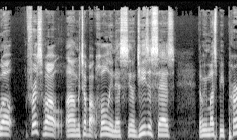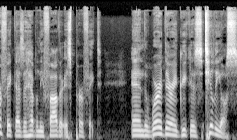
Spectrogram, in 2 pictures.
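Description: Speaking at a moderate pace, a man has an unremarkable speaking voice with a fairly high pitch and ordinary pitch variation. The sound is dry and close, without echo. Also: very even loudness, very clean recording, silent background. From New Jersey, US (born in Barbados). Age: 50s. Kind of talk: interview.

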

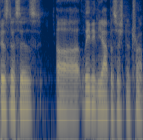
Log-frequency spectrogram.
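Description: In a plain, everyday voice, a man speaks at a medium pitch and moderate pace with fairly even intonation. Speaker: public administration professor. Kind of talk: public interview. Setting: stage with audience.

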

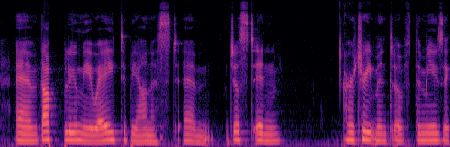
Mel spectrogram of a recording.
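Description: A woman in an Irish Midlands accent, fairly low in pitch and monotone in flat intonation, on a very clean recording with a silent background. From Ireland, County Offaly. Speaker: composer. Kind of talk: interview conversation. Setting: studio.

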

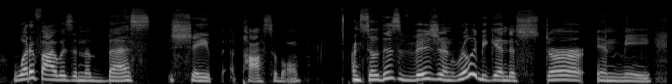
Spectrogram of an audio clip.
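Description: A woman talks at a fairly slow pace in a normal speaking voice, medium in pitch with lively intonation. The sound is dry and close with no echo, on a very clean recording with a silent background. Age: 40s. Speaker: church leader. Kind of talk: casual chat.

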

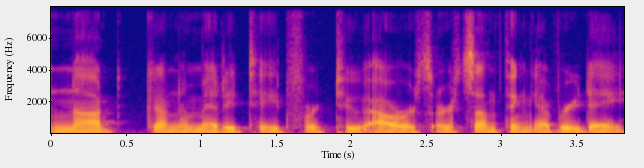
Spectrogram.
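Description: A man with a German accent talks at a fairly slow pace in a dark, mellow tone. The sound is dry and close, with no echo. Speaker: podcast host. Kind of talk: solo podcast monologue. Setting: in bed at home. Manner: casual.

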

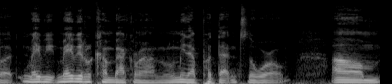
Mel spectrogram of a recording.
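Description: Using an unremarkable speaking voice, a man with an American accent talks at a moderate pace and a fairly low pitch with ordinary pitch variation, recorded very cleanly against a silent background. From Philadelphia, Mount Airy. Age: 40s. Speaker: filmmaker. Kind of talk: interview. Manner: conversational with many fillers.

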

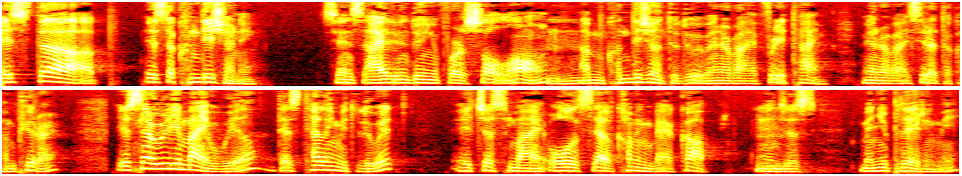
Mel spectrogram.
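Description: A man with a Korean accent speaks very fast in a dark, mellow, somewhat breathy tone at medium pitch, with lively intonation and a dry, close sound with no echo. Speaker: language learning podcast co-host. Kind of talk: casual chat.

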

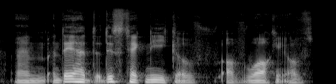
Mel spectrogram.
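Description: A man's very deep, low voice in an Irish accent, at a moderate pace. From rural Ireland. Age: 30s. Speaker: youth programme director. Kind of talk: casual interview.

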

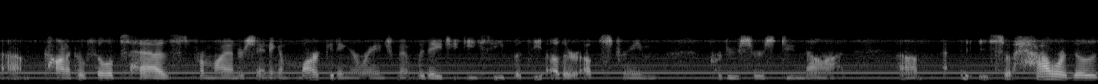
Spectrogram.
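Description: Amid noticeable background noise, a man with a fairly low pitch talks at a moderate pace with very wide pitch swings. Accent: American. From Alaska. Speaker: energy analyst. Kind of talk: radio interview. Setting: radio broadcast.

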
